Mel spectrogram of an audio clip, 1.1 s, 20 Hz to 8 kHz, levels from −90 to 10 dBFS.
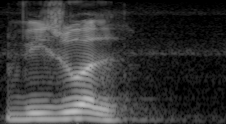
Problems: none marked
